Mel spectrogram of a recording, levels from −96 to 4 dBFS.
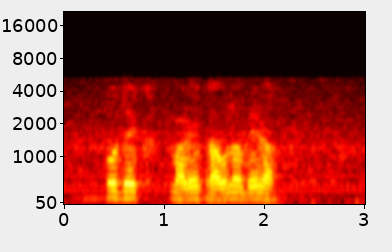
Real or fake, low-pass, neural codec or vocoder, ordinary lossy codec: real; 5.4 kHz; none; AAC, 24 kbps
